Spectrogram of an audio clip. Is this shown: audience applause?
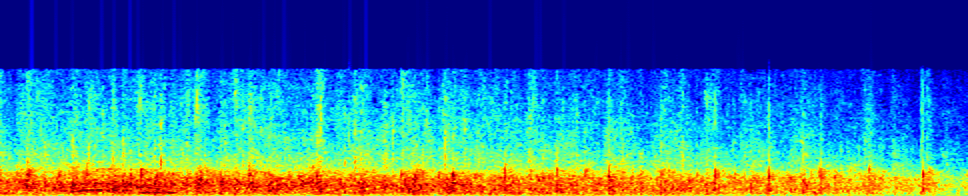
yes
